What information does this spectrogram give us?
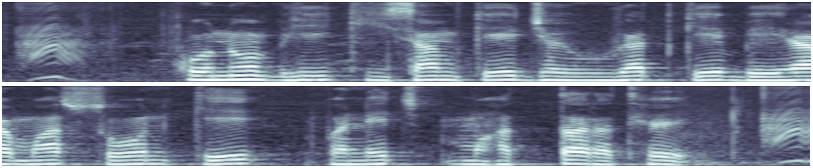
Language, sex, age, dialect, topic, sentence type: Chhattisgarhi, male, 18-24, Central, banking, statement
